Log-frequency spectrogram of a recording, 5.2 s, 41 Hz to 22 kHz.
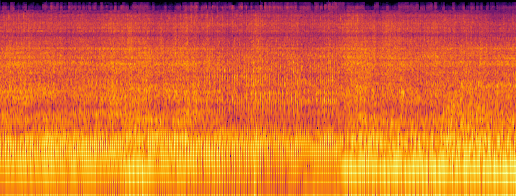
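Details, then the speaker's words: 1972 Triumph Bonneville 650 twin, revived after sitting roughly ten years; a loud, steady twin-cylinder beat during a ride-by, with a slight lift in revs partway and no misfires. It sounds healthy and runs good. "Yeah, this thing runs good. It's gonna be all right. Super happy with that."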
